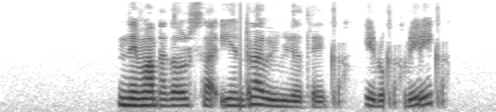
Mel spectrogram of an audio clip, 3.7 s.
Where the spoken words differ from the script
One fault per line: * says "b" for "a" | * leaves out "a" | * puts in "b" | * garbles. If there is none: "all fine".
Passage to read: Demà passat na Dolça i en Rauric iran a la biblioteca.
* leaves out "passat"
* leaves out "Rauric iran"
* garbles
